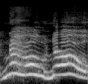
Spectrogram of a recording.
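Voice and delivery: high, mock-frightened protest; alarmed refusal. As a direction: imitate a friend jumping away. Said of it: "like, he jumps away".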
